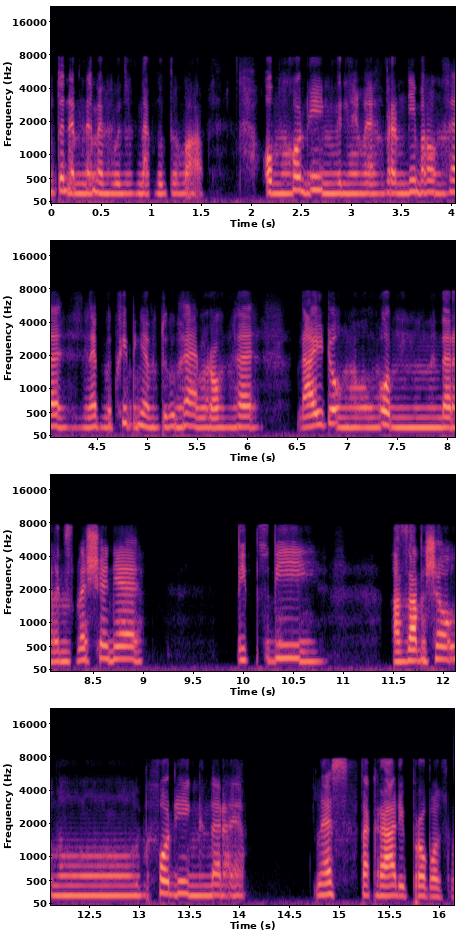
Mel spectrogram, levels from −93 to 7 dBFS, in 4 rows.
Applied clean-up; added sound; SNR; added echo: neural diffusion model UNIVERSE++.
